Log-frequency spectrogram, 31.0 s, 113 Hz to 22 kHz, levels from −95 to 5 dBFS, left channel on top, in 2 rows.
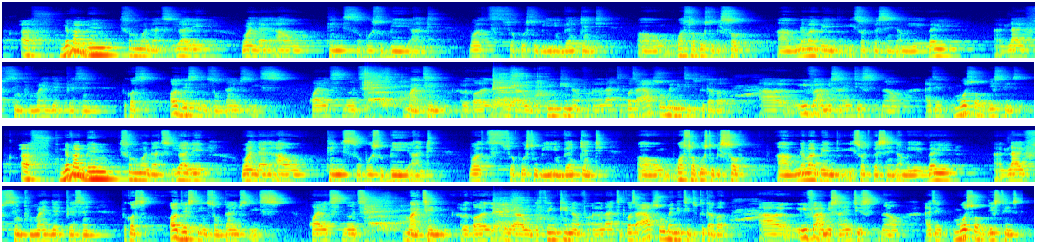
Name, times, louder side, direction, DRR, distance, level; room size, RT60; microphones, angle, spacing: voice 1, 0.3-3.2 3.6-4.6 4.9-6.5 7.0-9.0 9.5-11.2 11.6-14.3 14.9-17.7 18.0-19.7 20.1-21.0 21.5-30.8, right 5 dB, 80° right, 0.3 m, -25 dB
sound 1, 19.4-24.1 24.4-27.7, left 1 dB, 15° left, 0.9 m, -36 dB
6.9 x 5.7 x 3.7 m
head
